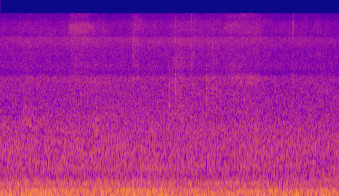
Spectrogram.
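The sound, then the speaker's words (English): Street traffic on a walking tour through Durham, an even wash of road noise from passing vehicles with no single event standing out. “Sorry, we're getting directions on this walking tour through Durham as we speak here, and as we jaywalk across the street.”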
